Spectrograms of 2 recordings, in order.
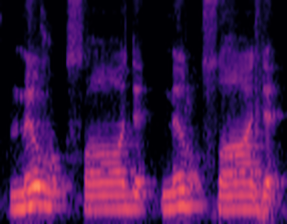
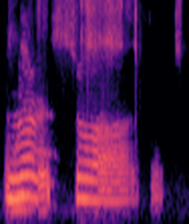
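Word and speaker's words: مرصاد: You say mirsad, not mirsad. Because it's impossible for me to pronounce ra with empty mouth and then follow immediately after a strong full mouth sad.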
